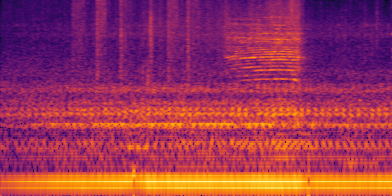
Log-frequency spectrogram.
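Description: Cattle mooing on a farm in Farming Simulator, Edgewater Saskatchewan map, a steady low herd drone with a drawn-out moo rising near the end over continuous ambient farm rumble.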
